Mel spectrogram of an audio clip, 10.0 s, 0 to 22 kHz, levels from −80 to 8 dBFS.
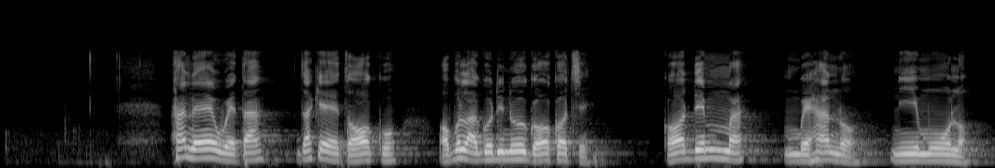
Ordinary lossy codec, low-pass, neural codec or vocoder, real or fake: none; 7.2 kHz; none; real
